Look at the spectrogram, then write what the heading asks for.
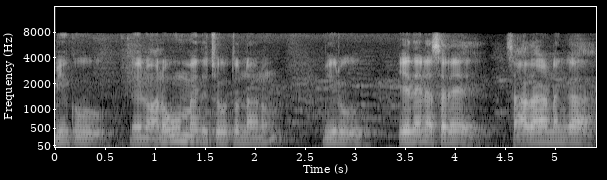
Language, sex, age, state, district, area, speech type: Telugu, male, 45-60, Andhra Pradesh, Bapatla, urban, spontaneous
